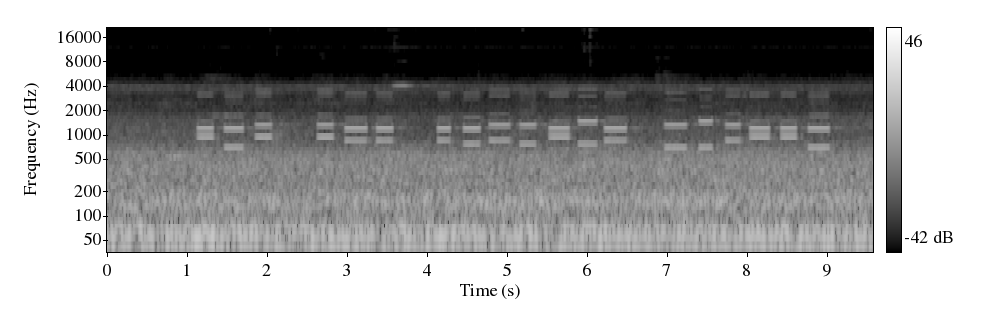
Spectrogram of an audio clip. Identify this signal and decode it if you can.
DTMF, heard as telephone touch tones, dialled by hand, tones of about 210 ms, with the noise of a subway station. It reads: *10 077 7485*67 238**1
